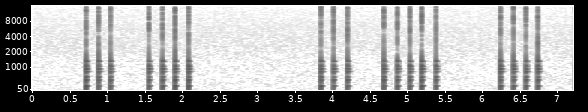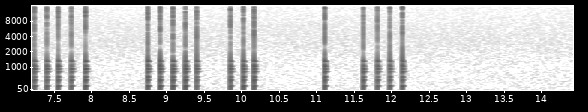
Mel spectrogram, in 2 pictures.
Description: Tap code, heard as knocks on wood, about 6 knocks a second. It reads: O PUXD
